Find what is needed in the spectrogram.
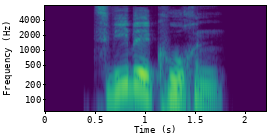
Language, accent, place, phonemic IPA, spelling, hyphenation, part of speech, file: German, Germany, Berlin, /ˈtsviːbəlˌkuːχn̩/, Zwiebelkuchen, Zwie‧bel‧ku‧chen, noun, De-Zwiebelkuchen.ogg
- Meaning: onion pie, onion cake, onion tart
